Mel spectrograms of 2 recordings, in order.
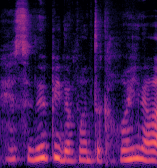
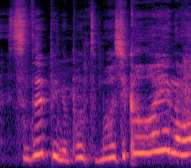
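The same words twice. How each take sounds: First: Laughing retelling. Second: Gushing. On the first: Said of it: "とか". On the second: Boys gush over Snoopy underwear. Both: Retold or imitated.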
